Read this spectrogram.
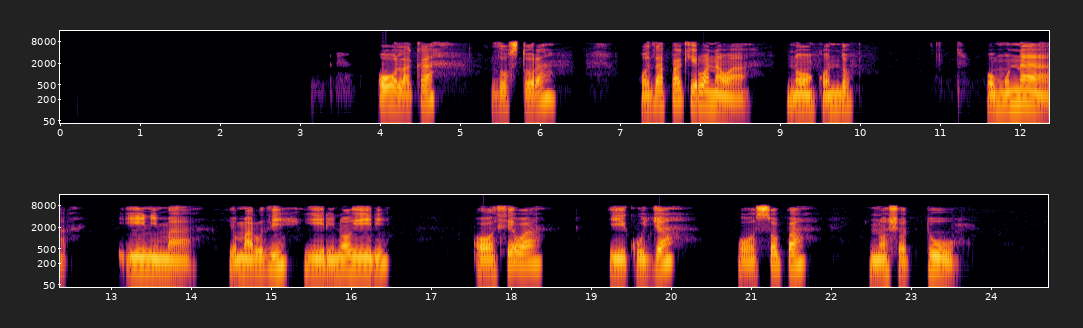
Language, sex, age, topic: Oshiwambo, male, 25-35, finance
